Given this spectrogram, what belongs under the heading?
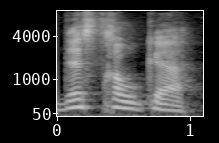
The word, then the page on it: destraucar: destrauca; Provençal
